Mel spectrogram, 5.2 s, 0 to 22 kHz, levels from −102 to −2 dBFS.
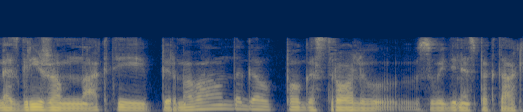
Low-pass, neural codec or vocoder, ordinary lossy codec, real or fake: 5.4 kHz; none; MP3, 32 kbps; real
